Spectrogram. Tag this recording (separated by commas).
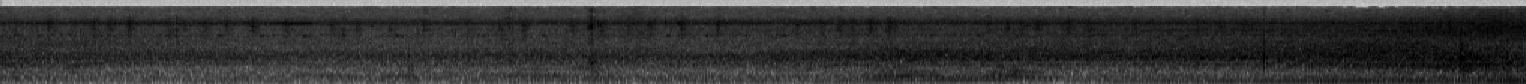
outside, urban or man-made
